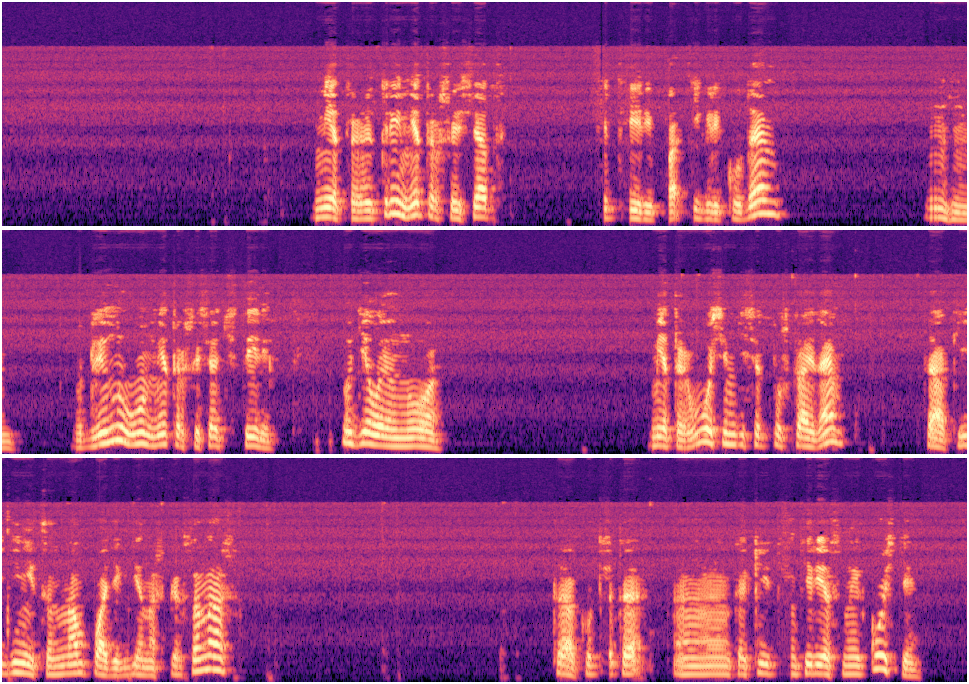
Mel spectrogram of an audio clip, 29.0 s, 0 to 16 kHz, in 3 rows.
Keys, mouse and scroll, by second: 3.9-5.3 shift+middle drag, 17.8 middle click, 17.8-18.3 scroll up 1, 18.5 middle click, 18.5-19.0 scroll up 1, 19.5 KP_1, 20.8 shift+middle click, 21.0 shift+scroll down 1, 22.1-23.3 shift+middle drag, 26.0-28.9 middle drag.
